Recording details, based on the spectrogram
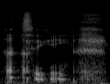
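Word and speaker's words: Segee: Oh, sigy. Siggy, but it's not spelled like that. It's s e ge.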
